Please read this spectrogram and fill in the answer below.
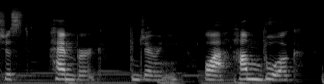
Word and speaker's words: Hamburg: after the city uh a lot of Americans pronounced really weird at least for a German speaker they say like Hamburg Hamburg um but it's just hambur kind of have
